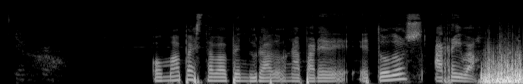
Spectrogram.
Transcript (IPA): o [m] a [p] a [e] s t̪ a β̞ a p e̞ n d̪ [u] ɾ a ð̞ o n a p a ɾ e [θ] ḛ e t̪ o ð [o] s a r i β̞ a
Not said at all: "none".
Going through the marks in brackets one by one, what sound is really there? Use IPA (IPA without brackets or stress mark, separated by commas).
m, p, e, u, ð, o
